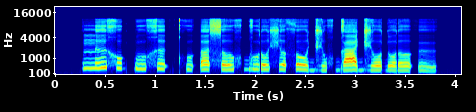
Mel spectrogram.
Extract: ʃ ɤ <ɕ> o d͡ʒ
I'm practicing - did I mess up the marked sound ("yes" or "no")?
yes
